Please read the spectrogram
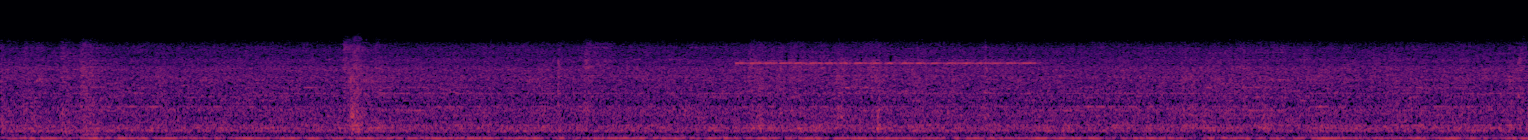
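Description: Steady low hum of commercial kitchen equipment running, with a few faint knocks in the first four seconds and a thin high tone for about three seconds midway.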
